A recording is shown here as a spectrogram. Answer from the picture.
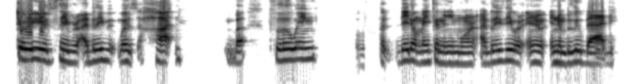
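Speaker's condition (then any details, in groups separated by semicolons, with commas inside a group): Generalized dystonia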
